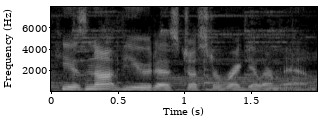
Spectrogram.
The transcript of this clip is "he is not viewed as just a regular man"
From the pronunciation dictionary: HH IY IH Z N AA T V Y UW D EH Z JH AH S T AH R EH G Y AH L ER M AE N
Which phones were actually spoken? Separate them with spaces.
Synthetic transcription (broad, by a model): HH IY IH Z N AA T V Y UW D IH Z JH AH S T AH R EH G Y L ER M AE N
